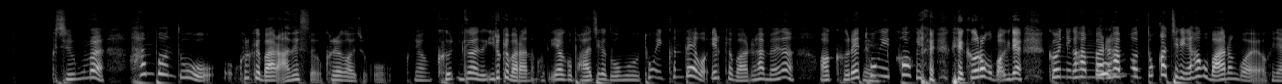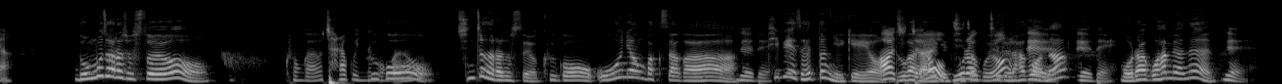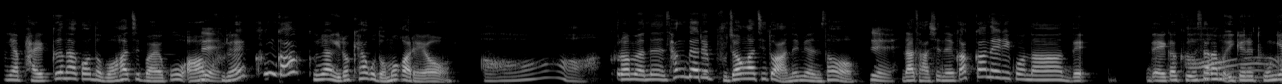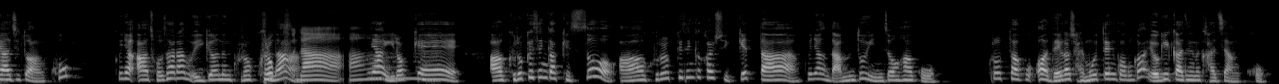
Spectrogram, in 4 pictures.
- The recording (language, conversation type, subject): Korean, advice, 피드백을 받을 때 방어적으로 반응하지 않으려면 어떻게 해야 하나요?
- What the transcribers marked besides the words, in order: laughing while speaking: "그냥"; gasp; sigh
